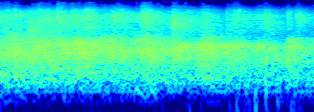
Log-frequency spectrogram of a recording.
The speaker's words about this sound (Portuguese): E você crê nisso, aplauda Jesus bem alto, queridos.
